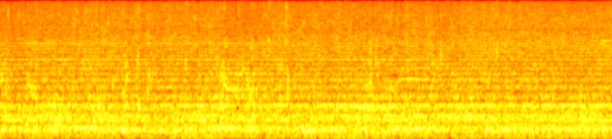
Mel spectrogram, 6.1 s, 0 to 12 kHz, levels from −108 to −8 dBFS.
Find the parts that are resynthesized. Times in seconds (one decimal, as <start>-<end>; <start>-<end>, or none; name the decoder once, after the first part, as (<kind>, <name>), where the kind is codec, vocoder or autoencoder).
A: none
